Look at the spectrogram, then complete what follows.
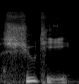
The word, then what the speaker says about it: Ncuti: so it's spelled n-c-u-t-i but apparently that is pronounced shooty uh shooty got one uh he'll be replacing uh jodie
